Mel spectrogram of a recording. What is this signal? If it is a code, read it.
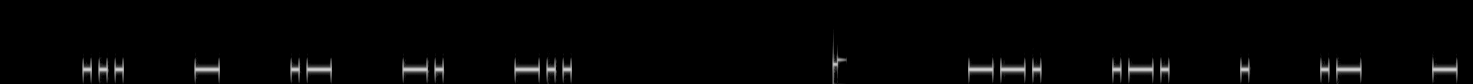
Morse code, heard as a keyed tone, about 15 wpm, spaced as for 9 wpm, 700 Hz. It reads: STAND GREAT
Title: 3x Character Spacing - Top 300 Words - 15wpm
